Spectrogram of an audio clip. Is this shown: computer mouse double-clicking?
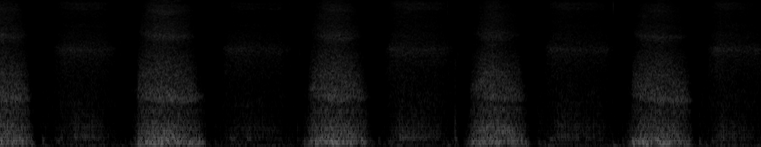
no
